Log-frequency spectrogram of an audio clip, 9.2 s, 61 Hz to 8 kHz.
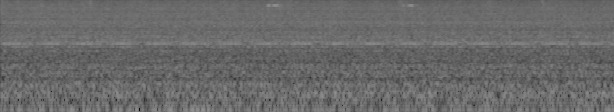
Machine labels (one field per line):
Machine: fan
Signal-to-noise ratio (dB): -6 dB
